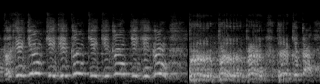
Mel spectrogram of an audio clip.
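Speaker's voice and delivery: high tinkling strokes, then rolls; imitated drumming. Teller drums on the bull's horns, high clinking imitation. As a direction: tap out the horns with your voice. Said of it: "en los cachos".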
